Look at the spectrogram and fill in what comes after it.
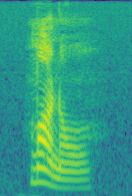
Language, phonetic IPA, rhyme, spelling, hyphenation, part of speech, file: Hungarian, [ˈmɒnoː], -noː, manó, ma‧nó, noun, Hu-manó.ogg
- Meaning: goblin, imp, pixy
